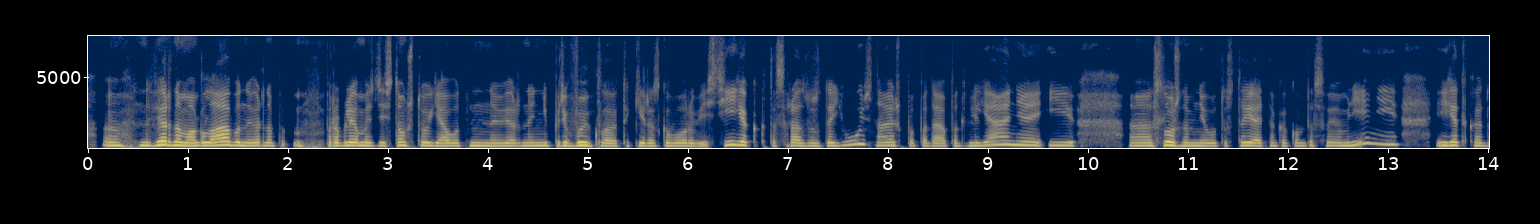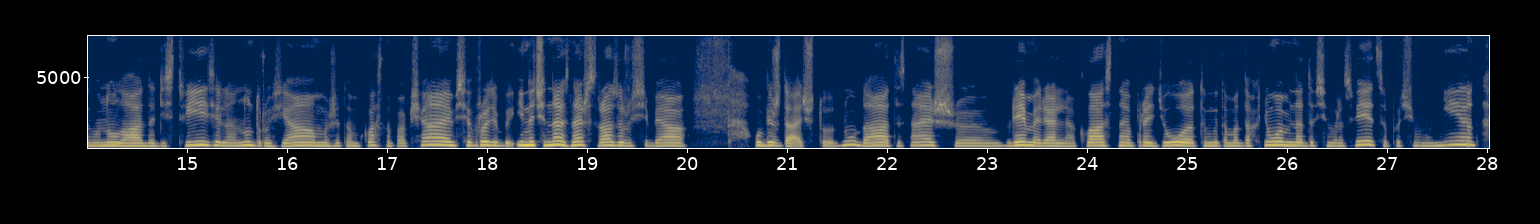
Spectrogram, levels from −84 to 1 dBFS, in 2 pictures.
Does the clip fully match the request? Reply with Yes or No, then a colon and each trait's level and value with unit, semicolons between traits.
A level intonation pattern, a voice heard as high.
Yes: narrow, 2.3 semitones; high, 210 Hz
